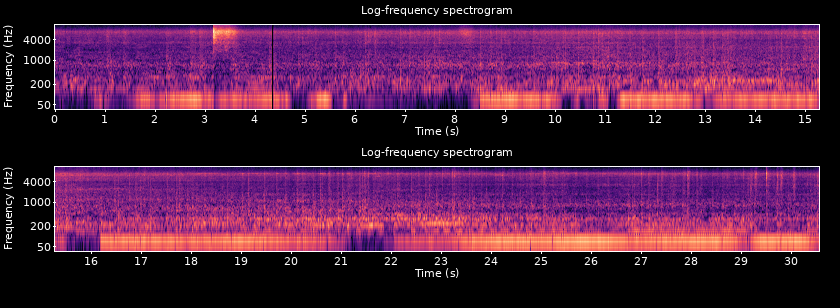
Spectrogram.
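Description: Passenger train hauled by an electric locomotive rolling past close by: a steady rumble of wheels on rail that dips briefly now and then. There is one short, sharp high-pitched sound about three seconds in.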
